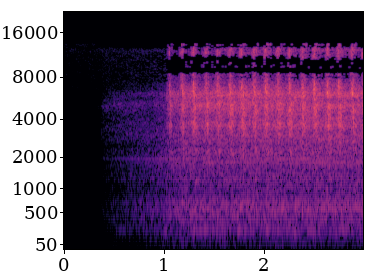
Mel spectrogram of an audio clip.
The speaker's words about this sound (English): A projector casts four images on a wall. It makes a clicking sound, and then the images spin as if they were reels on a slot machine. The piece, by artist Mark Salvatus, shows the gritty streets and graffiti of Manila.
